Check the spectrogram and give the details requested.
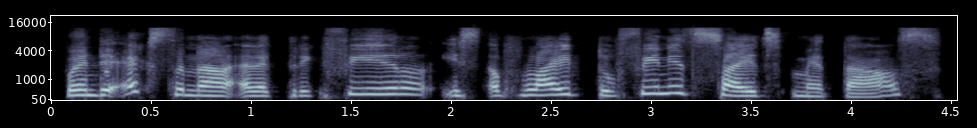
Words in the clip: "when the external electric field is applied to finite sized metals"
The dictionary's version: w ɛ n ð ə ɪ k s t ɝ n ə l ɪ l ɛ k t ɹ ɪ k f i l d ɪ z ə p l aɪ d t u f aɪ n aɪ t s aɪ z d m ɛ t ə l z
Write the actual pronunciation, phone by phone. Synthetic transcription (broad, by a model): w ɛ n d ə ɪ k s t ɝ n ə l ɪ l ɛ k t ɹ ɪ k f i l ɪ s ə p l aɪ d t u f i n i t s aɪ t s m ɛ t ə l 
